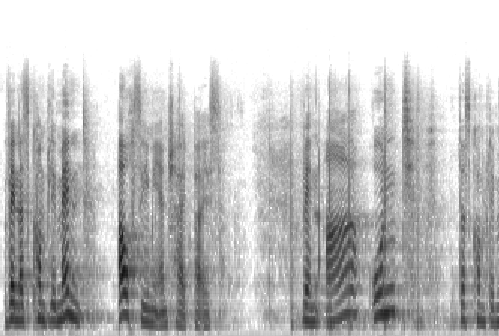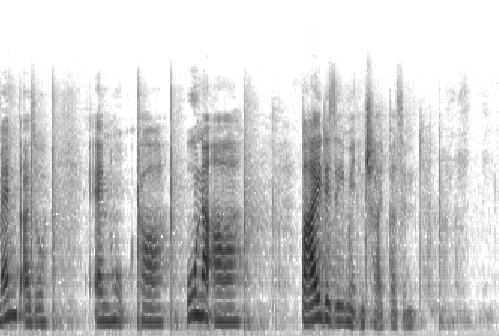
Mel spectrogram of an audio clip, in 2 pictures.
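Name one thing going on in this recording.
A woman speaks calmly, heard through a microphone in an echoing room.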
